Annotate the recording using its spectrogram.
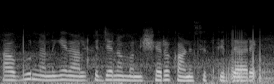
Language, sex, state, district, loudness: Kannada, male, Karnataka, Bangalore, -18 LUFS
